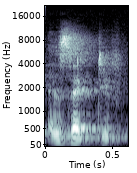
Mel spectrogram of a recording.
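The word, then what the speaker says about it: adjective: आपको हमेशा ध्यान रखना है कि कोई भी जब ए और जे के बीच में डी आता है, राइट, ए और जे के बीच में डी आता है तो डी हमारा क्या हो जाएगा? साइलेंट हो जाएगा। क्या हो जाएगा? साइलेंट। तो हम इसको एडजेक्टिव नहीं पढ़ते हैं, इसकी करेक्ट प्रोनाउंसिएशन क्या होती है? एडजेक्टिव।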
